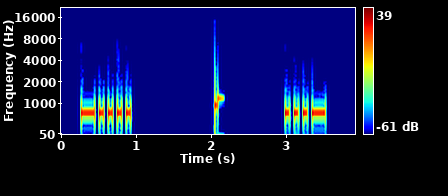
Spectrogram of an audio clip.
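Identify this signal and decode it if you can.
Morse code, heard as a keyed tone, about 20 wpm, 700 Hz. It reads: 6 V
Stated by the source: Single letter and number Morse drill at 20 wpm, from N4LCD.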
